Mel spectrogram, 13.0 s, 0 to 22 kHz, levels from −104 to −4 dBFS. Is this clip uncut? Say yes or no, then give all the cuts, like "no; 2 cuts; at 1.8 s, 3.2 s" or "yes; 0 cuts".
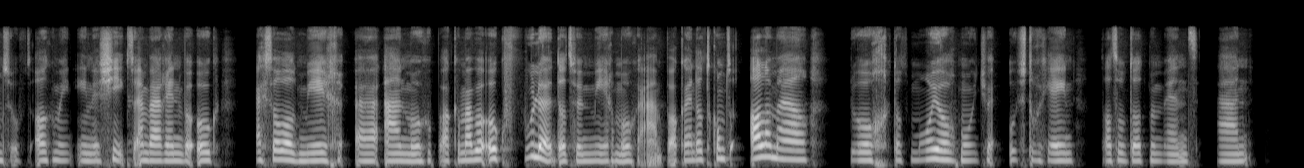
no; 1 cut; at 1.3 s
